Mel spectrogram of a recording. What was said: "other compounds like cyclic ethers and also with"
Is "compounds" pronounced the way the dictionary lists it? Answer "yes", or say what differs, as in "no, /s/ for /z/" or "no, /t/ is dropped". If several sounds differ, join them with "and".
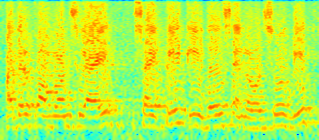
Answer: no, /p/ is dropped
